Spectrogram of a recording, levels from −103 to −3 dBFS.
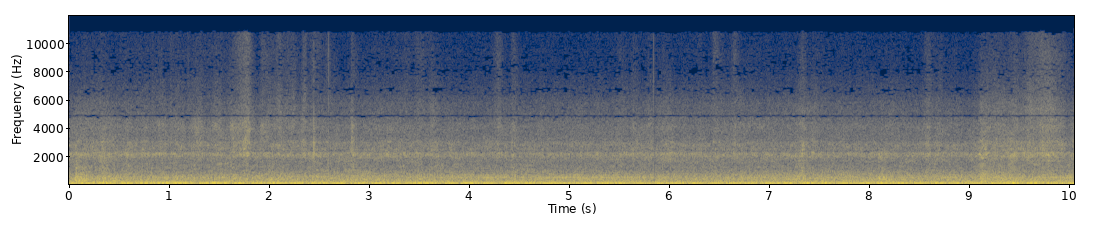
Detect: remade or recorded remade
